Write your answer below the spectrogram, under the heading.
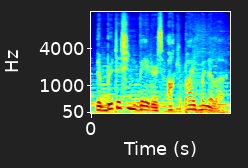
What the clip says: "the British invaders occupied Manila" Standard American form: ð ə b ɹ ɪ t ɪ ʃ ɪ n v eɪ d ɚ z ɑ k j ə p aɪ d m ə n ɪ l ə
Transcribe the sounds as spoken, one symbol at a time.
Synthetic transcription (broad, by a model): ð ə b ɹ ɪ t ɪ ʃ ɪ n v eɪ d ɚ z ɑ k j ə p aɪ d m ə n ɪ l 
